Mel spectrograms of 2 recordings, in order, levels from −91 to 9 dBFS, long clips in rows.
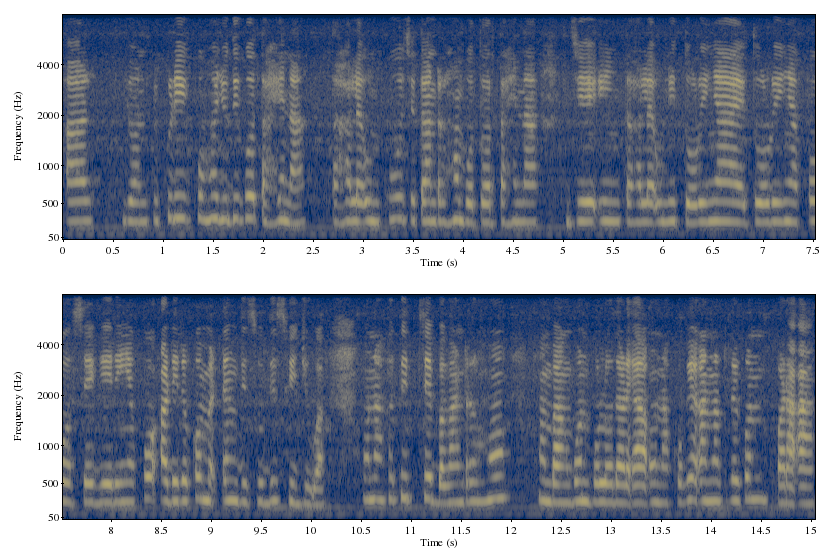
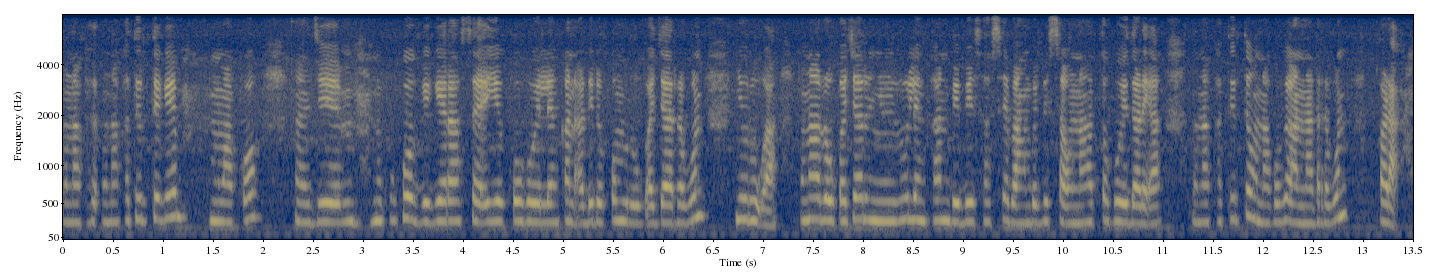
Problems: constant background noise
